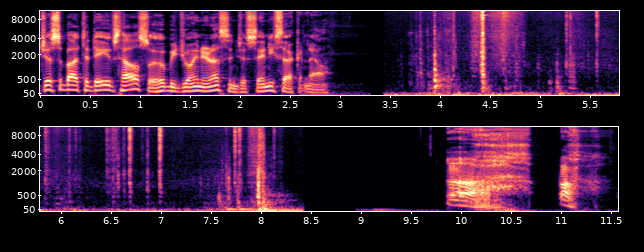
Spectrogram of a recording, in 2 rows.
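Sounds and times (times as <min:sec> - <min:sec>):
speech: 0:00.0 - 0:03.0
rustling and thumps of someone climbing into a car: 0:03.5 - 0:08.4
person groaning in pain: 0:09.8 - 0:11.5
person sighing heavily: 0:09.8 - 0:11.5.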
